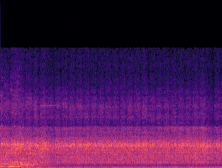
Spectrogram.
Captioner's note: static buzzing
